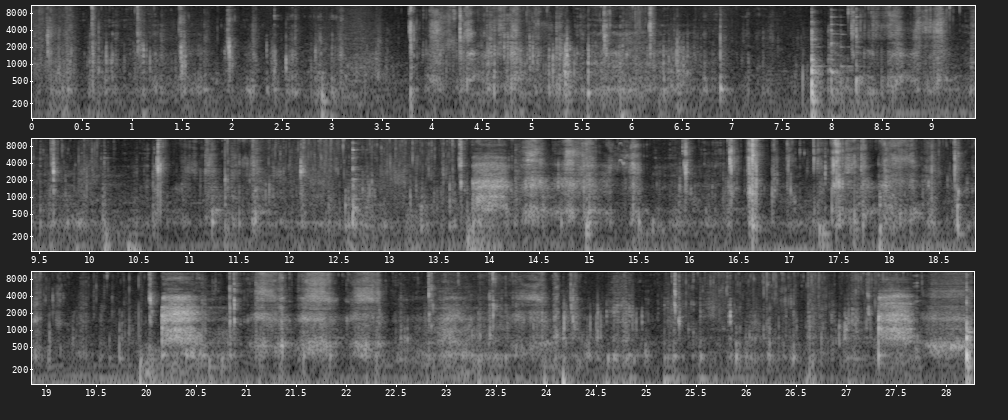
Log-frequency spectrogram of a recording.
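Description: Close-miked eating sounds: chewing and wet mouth noises from a mouthful of chicken curry and rice, with many small sharp clicks and smacks and the squelch of fingers mixing rice into curry gravy.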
